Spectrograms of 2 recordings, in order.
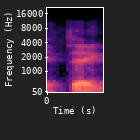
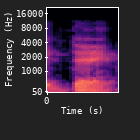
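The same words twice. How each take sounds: First: Said in the usual way. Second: "ding" for thing, hard d, lower and softer; Jersey ding. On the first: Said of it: "'cause you Jersey guys don't say thing". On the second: Shown as a demonstration. Teasing a Jersey friend with a Jersey "ding". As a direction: say "ding" with a d where the th goes. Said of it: "you Jersey guys don't say thing, you say ding".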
